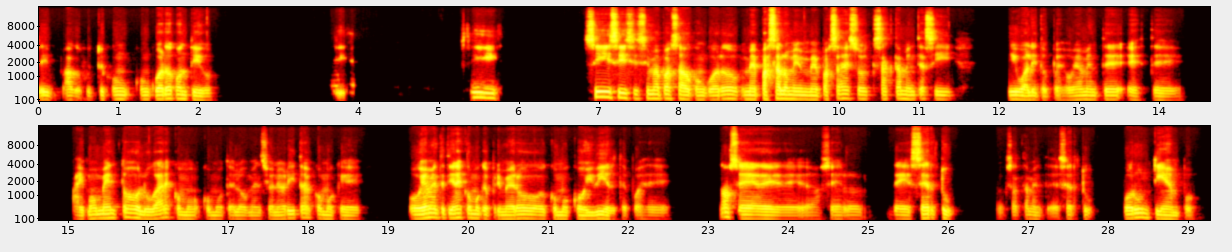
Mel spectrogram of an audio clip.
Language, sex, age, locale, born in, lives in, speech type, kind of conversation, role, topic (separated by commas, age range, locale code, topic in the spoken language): Spanish, male, 30-34, es-VE, Venezuela, United States, conversation, unstructured, none, ¿Sientes que ser tú mismo es fácil o difícil?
